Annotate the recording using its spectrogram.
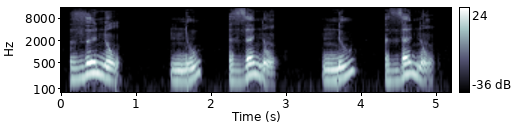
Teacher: ONS, remember, classic ending for nous at the present form. Final S not pronounced, so you will get the sound venons.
